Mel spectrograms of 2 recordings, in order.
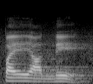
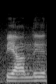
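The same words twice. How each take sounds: First: ਪਿਆਲੇ as a separated "pa-yaa-le"; corrected three-syllable reading. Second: ਪਿਆਲੇ fused into "pyaa-le"; common misreading. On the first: Teacher correcting the common mistake, ਪਿਆਲੇ as "pa-yaa-le". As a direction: say ਪਿਆਲੇ with its own short first syllable. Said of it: "ਪਿਆਲੇ ਨਹੀਂ ਪੜ੍ਹਨਾ". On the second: Teacher warning of a common mistake, ਪਿਆਲੇ said "pyaa-le". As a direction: say ਪਿਆਲੇ in two syllables, starting "pyaa". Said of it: "ਆਮ ਇਹ ਗਲਤੀ ਸੁਣੀ ਜਾਂਦੀ ਹੈ". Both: Shown as a demonstration.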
